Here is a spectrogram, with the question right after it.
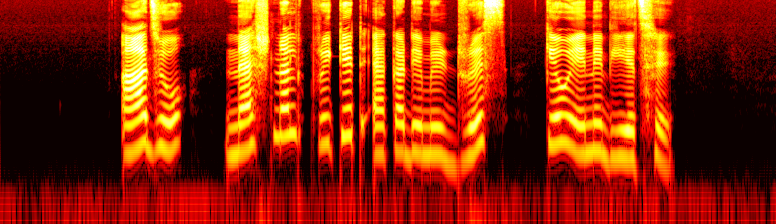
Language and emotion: Bengali, neutral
